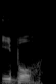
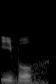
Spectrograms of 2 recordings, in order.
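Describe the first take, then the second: First: The middle consonant is a b sound. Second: The middle consonant is a v sound. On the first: The speaker calls it right. "That is Ebel" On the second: The speaker calls it wrong. "not evil"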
